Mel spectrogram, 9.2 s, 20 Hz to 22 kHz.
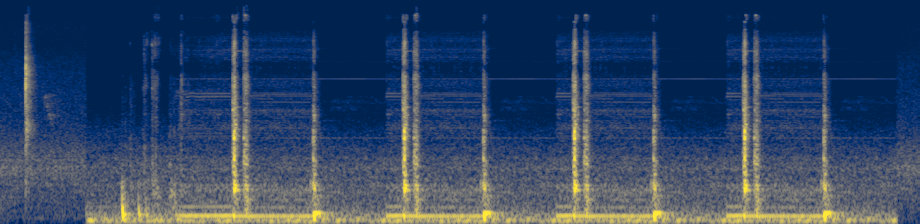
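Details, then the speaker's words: Vauxhall Astra VXR (Astra H Mk5) with a sticky starter motor; repeated sharp clicks with whirring spin about every 1.7 seconds, engine never turns over: starter engaging but not cranking, new starter ordered. "that is the noise of a starter engaging but not turning the engine over"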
